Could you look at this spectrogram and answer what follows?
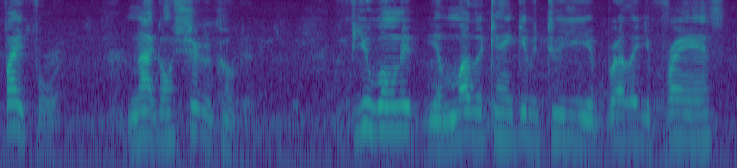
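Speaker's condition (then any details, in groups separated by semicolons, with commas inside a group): Traumatic brain injury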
